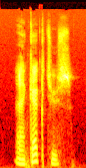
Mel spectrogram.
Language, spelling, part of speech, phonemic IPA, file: French, cactus, noun, /kak.tys/, Fr-cactus.ogg
- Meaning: cactus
